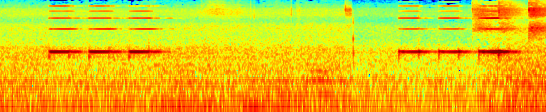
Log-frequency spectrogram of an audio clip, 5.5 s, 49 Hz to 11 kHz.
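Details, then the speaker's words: Power-on beeps of an 8-parameter CCU cardiac patient monitor (General Meditech G3L) when plugged in and switched on: runs of three short, even, high-pitched beeps, repeated, with faint room noise. "the power plug and just I just on the cardigan otic monitor"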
